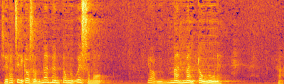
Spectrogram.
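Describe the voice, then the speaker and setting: Man, preacher, slightly high voice, sermon, roomy echo, faint ambience. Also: moderate pace, dark tone. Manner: folksy Bible teaching with many "ah" fillers. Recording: echoey hall with faint ambience.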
